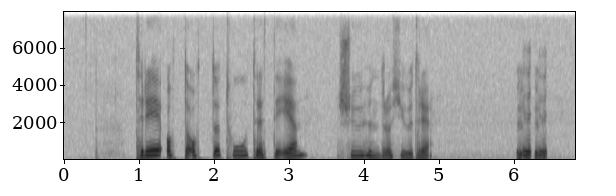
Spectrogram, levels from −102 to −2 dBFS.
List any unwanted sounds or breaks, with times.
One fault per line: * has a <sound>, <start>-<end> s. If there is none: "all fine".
* has a laugh, 6.0-6.4 s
